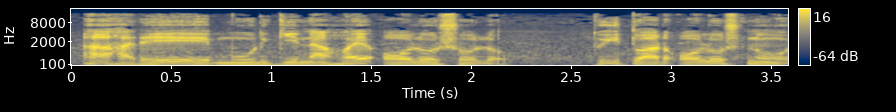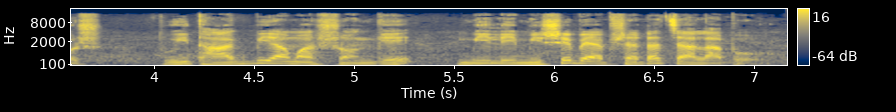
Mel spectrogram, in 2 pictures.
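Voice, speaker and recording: A man's voice: medium pitch, lively intonation, normal speed, a little hiss or hum, natural voice. A man as a confident, scheming cartoon villager. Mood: eager, persuasive. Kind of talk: comic Bengali cartoon dialogue. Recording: music behind the voice.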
